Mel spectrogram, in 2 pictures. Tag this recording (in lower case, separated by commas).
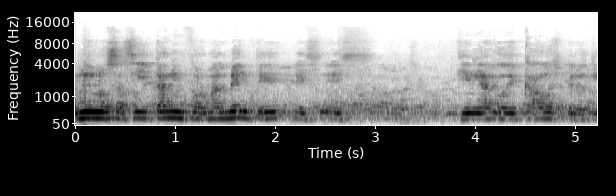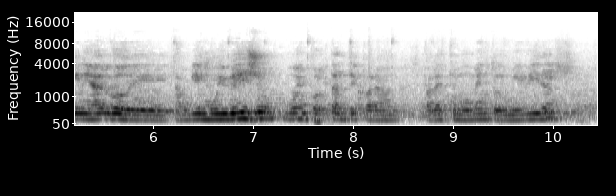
speech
